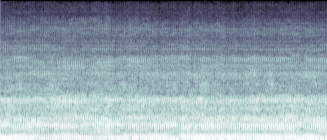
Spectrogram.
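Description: Dirt bike engine running steadily at low, even revs, with no revving up or down.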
